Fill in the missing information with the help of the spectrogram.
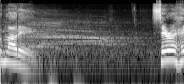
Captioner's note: audience cheers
